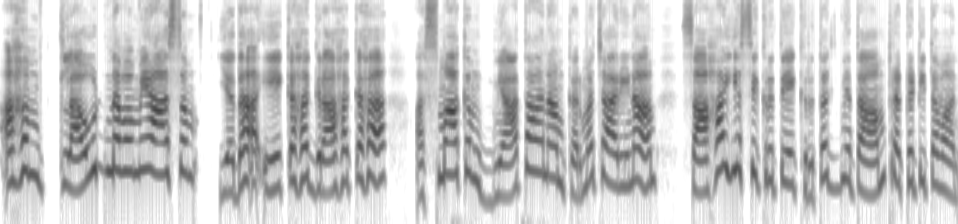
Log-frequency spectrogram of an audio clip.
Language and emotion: Sanskrit, happy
